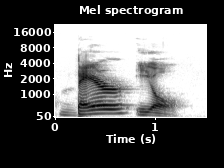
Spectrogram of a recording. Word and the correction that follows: burial: Burial. Burial. – Burial. – I know that. Burial. – Mm-hmm. – You see the word in your head, B U R, burial.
